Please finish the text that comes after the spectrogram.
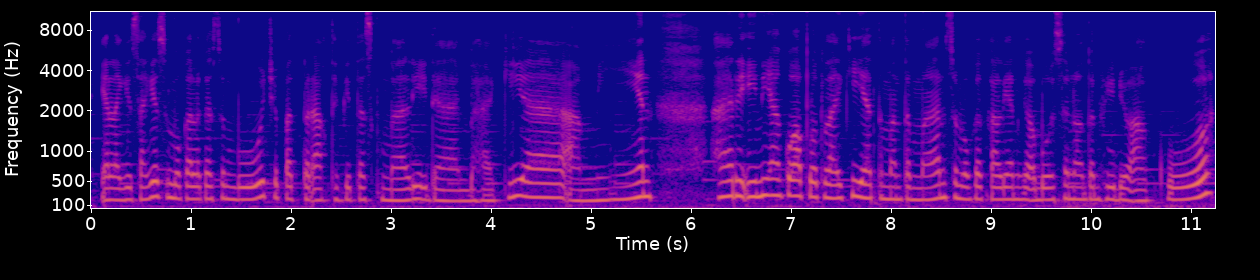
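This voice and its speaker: A woman in her thirties chatting casually to viewers in a cooking vlog voice-over, slightly hoarse and nasal from a sore throat. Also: medium pitch, fairly even intonation, normal speed, warm tone. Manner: chatty, friendly, addresses viewers as friends, many fillers. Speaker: homemaker vlogger. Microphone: phone recording.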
